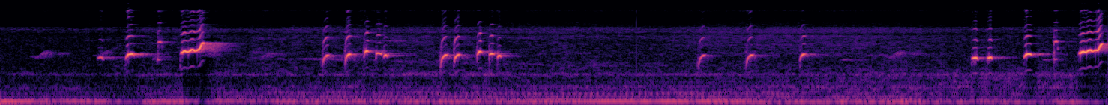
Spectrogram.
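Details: Sooty-headed bulbul song played as a lure to make other bulbuls start singing: short bright whistled notes in quick clusters of two to four, rising and falling, in bursts across the recording, over a steady low hum and a faint constant tone.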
